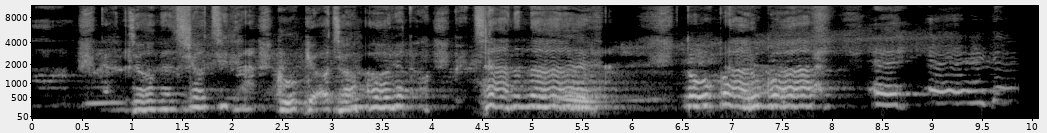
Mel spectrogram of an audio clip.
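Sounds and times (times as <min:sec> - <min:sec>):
man singing with vibrato: 0:00.6 - 0:05.8.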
